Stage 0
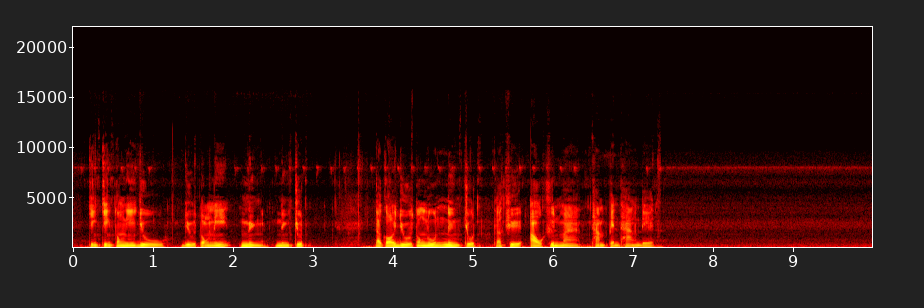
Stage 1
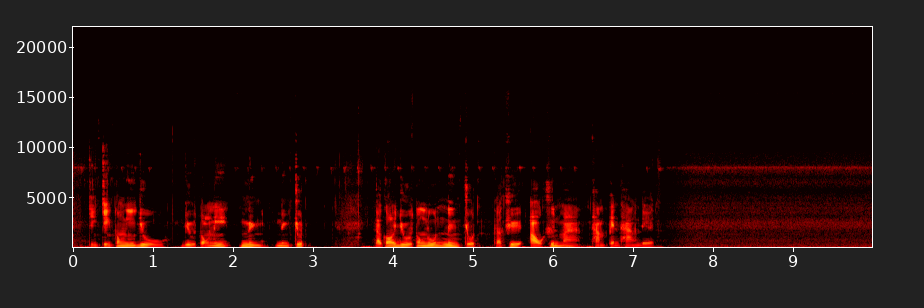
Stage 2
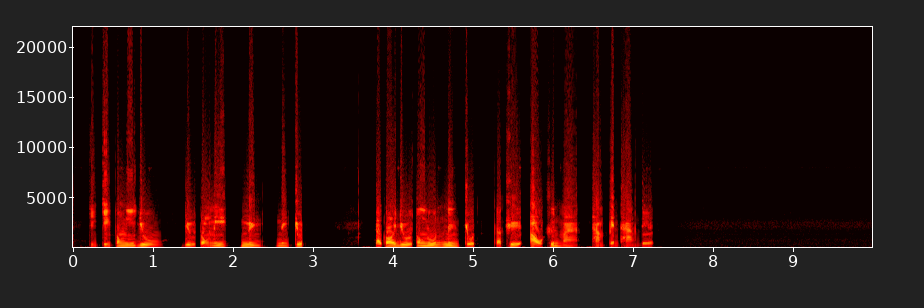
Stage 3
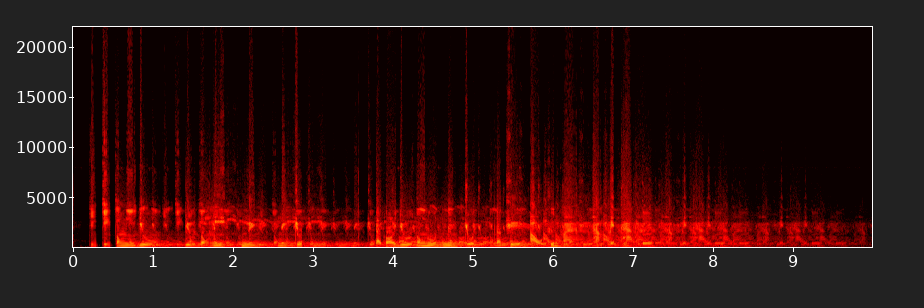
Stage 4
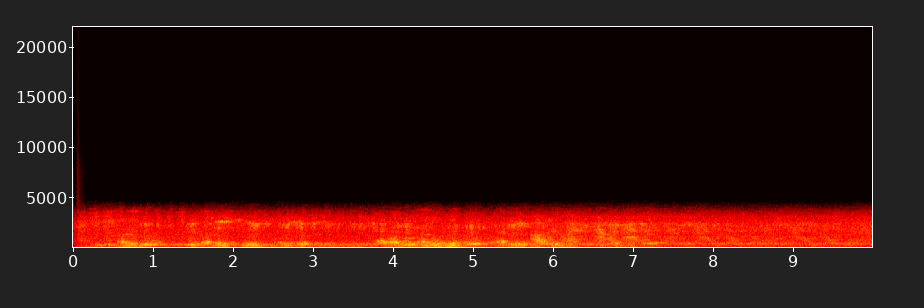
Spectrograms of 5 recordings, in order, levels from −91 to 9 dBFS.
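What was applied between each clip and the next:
spectral noise reduction 11 dB; peaking EQ 170 Hz -10 dB 2.8 oct; upward compressor, threshold -43 dBFS; trim -6.5 dB
tone controls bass -11 dB, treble -12 dB; waveshaping leveller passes 3; trim -3.5 dB
compression, threshold -31 dBFS, peak gain reduction 9 dB; shuffle delay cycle 1209 ms, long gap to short 3:1, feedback 36%, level -11.5 dB; modulated delay 155 ms, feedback 64%, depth 148 cents, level -13 dB
one-bit delta coder 16 kbps, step -39 dBFS; reverberation RT60 0.35 s, pre-delay 42 ms, DRR -7.5 dB

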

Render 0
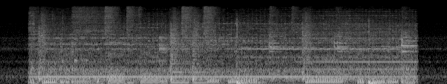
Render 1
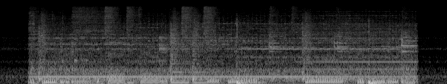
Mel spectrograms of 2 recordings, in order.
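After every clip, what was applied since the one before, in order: bass shelf 360 Hz +7 dB; trim -7 dB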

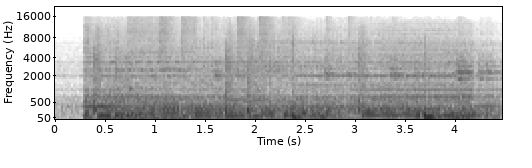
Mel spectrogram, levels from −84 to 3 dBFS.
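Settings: gain riding within 4 dB 2 s; loudspeakers at several distances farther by 74 m -9 dB, 99 m -9 dB; trim -1.5 dB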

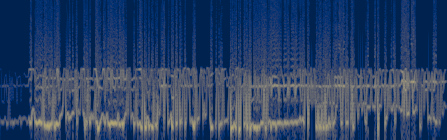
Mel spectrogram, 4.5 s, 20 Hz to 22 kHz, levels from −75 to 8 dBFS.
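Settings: formants replaced by sine waves; comb 7.3 ms, depth 32%; in parallel at -11 dB: bit crusher 4-bit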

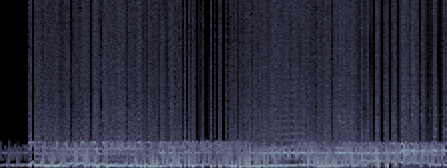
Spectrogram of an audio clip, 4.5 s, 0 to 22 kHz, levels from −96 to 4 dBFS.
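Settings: feedback delay 92 ms, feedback 18%, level -3 dB; compression 4:1, threshold -28 dBFS, peak gain reduction 11 dB; trim -6 dB

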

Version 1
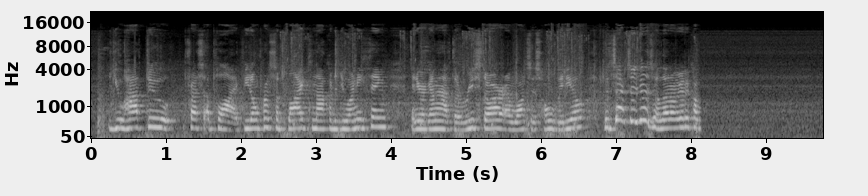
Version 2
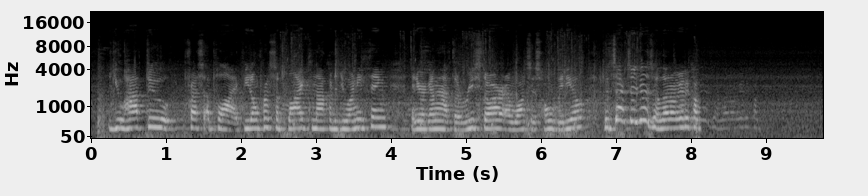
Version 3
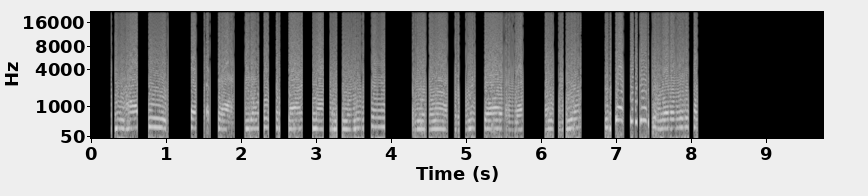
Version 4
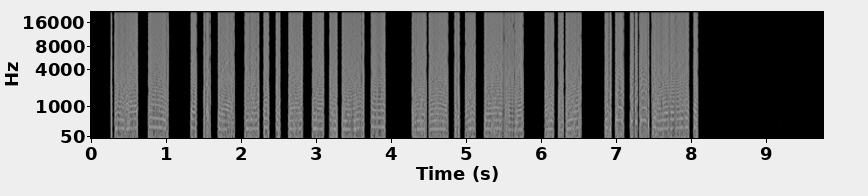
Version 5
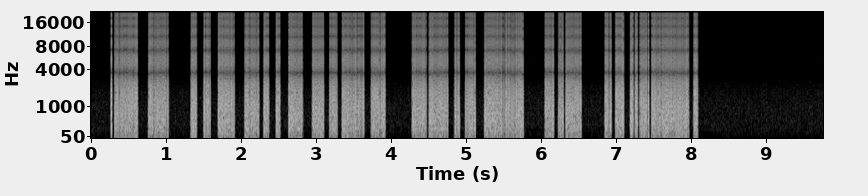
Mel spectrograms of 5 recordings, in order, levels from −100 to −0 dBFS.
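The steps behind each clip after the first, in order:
low-pass 1.9 kHz 6 dB/octave; delay 800 ms -22.5 dB; trim -4.5 dB
bit crusher 5-bit; trim +8 dB
spectrum-flattening compressor 4:1
sample-rate reducer 3.6 kHz, jitter 0%; bass shelf 110 Hz -10.5 dB; trim +4 dB

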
